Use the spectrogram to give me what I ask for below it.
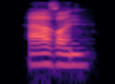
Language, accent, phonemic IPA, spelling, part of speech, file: French, France, /a.a.ʁɔ̃/, Aaron, proper noun, LL-Q150 (fra)-Aaron.wav
- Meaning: 1. Aaron (biblical figure) 2. a male given name from Hebrew, equivalent to English Aaron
